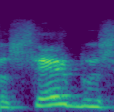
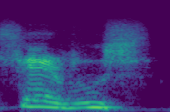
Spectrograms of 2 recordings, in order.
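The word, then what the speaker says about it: Szervusz: So Serbus is how you say it. I was told it's Servus, but in Hajdúnánas, I always heard it as Serbus.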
